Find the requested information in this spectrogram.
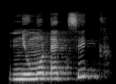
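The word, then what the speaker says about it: pneumotaxic: हैं, एक होता है न्यूमोटेक्स, पी साइलेंट नहीं, न्यूमोटेक्सिस, न्यूमोटेक्सिक, और दूसरे का नाम होता है एपन्यूस्टिक।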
